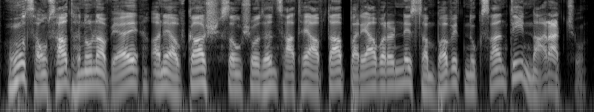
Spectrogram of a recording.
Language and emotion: Gujarati, disgusted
